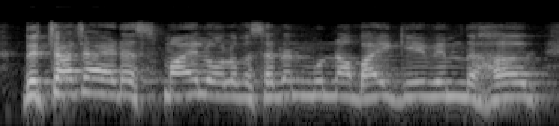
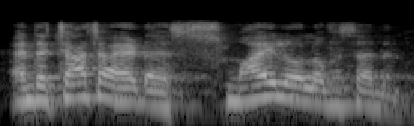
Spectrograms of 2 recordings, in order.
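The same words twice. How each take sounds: First: Higher, louder and fast; excited emphasis. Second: Said in the usual way. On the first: Shown as a demonstration. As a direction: burst out with delight at the change. Repeats line for emphasis.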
